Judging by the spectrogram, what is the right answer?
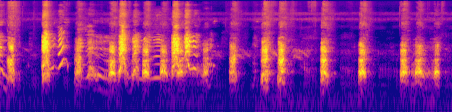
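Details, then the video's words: Black Bhotiya dog barking agitatedly, a rapid series of sharp, loud barks, some in quick doubles and triples, a few with a whining edge, continuing steadily for about nine seconds. "Mad ! Barking Bhotiya Dog Black"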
